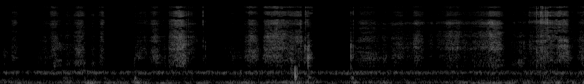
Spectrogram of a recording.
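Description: A white ceramic knife slices a flattened slab of solid packed blue kinetic sand on a white cutting board into strips, the blade pressing through the sand. Each cut makes a soft, bright, crunchy scrape and rustle, with short pauses between strokes. A faint steady low hum runs underneath throughout.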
